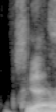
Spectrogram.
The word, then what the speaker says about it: Ciara: yeah, I mean, good for good for I don't even know how to pronounce the name. Ciara. – Ciara. Yeah, Ciara.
